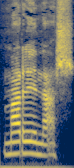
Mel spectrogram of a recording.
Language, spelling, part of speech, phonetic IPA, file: Polish, marynarz, noun, [maˈrɨ̃naʃ], Pl-marynarz.ogg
